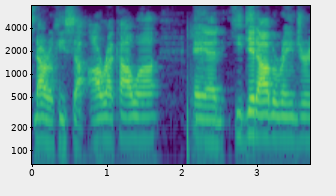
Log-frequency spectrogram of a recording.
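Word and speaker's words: Naruhisa Arakawa: F first of all I mispronounced it it's naroa arakawa and he did ABA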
